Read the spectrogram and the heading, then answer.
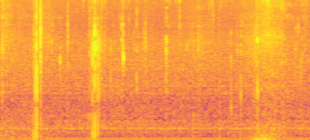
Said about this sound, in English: Maybe I should eat an almond in between, too. Should I?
